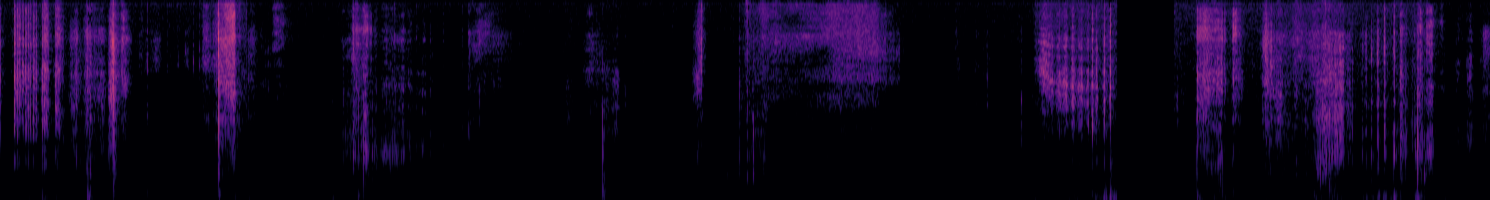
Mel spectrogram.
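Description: Fingertips with long nails rub and squeeze the glossy paper pages of a large hardcover animal book while turning them. Bright, crisp rustles and sharp crackles come in bursts between quieter smooth sliding strokes, with a brief silent gap near the eleven-second mark.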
